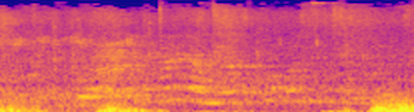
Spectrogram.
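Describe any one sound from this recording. Men and women talk at a distance.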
